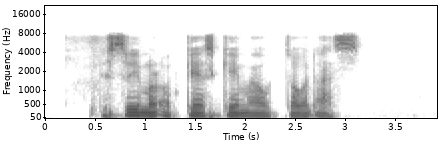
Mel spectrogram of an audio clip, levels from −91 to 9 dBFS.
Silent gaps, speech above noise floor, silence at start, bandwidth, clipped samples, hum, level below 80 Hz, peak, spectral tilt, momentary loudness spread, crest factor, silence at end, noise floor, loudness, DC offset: none; 55 dB; 0.45 s; 8.2 kHz; under 0.1%; none; -56 dBFS; -12 dBFS; -4.5 dB/octave; 8 LU; 20 dB; 0.8 s; -84 dBFS; -30 LUFS; under 0.1%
